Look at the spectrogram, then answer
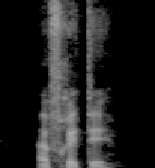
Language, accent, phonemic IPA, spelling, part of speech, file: French, France, /a.fʁe.te/, affréter, verb, LL-Q150 (fra)-affréter.wav
- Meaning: to charter (a plane)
